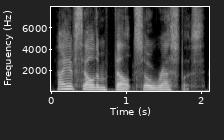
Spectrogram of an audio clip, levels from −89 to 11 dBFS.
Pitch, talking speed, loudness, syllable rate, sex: 200 Hz, 170 wpm, -15 LUFS, 4.2 syllables/s, female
